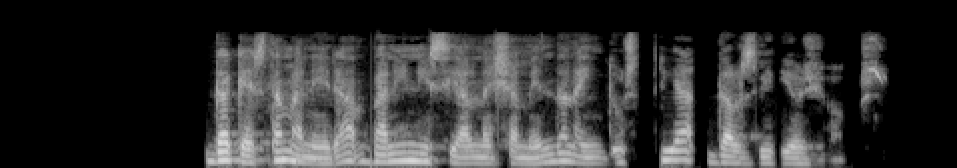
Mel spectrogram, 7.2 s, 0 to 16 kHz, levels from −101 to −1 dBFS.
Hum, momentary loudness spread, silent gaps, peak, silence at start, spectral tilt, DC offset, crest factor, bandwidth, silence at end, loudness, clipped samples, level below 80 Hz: none; 11 LU; 4.79-4.88 s, 5.24-5.28 s, 6.37-6.43 s; -6 dBFS; 1.55 s; -5 dB/octave; under 0.1%; 22 dB; 7.8 kHz; 0.6 s; -26 LUFS; under 0.1%; -66 dBFS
